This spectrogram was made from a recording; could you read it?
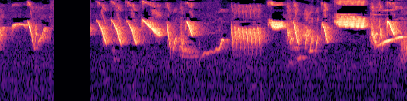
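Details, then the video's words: Singing Kingthroat, wings opened, song resembling a blackthroat's: a dense run of high chirps, rapid buzzy trills and falling whistled slides after a momentary silent break. "KINGTHROAT GACOR Atas Bawah BUKA SAYAP || Mirip Suara BlackThroat"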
